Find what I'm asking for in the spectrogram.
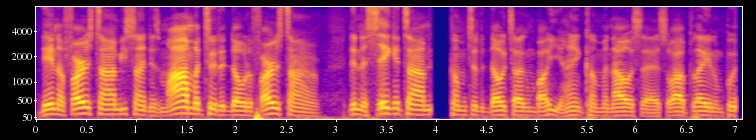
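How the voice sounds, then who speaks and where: A young man telling a funny story in a casual, animated, slangy way, acting out other people's lines in a high voice. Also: fairly quick, no echo, clean studio sound. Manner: animated slangy street storytelling, laughing, acts out quotes in a high voice.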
